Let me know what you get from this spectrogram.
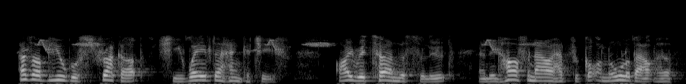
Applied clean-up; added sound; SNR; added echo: neural mask model Resemble Enhance denoiser.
